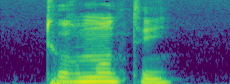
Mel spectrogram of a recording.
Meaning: 1. to torment, to torture 2. to torment, to bother, to harass
- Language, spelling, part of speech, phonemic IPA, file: French, tourmenter, verb, /tuʁ.mɑ̃.te/, Fr-tourmenter.ogg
